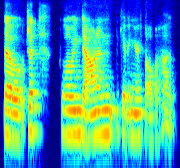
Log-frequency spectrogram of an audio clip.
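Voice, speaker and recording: Gentle low-voiced woman, roomy dull audio. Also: steady tone, moderate pace, creaky. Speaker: guest, sex and somatics coach. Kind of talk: casual podcast interview.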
